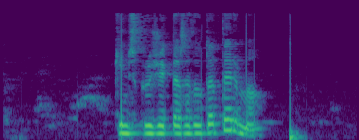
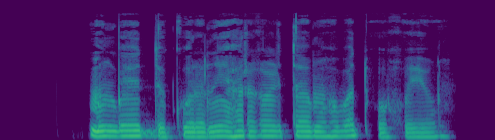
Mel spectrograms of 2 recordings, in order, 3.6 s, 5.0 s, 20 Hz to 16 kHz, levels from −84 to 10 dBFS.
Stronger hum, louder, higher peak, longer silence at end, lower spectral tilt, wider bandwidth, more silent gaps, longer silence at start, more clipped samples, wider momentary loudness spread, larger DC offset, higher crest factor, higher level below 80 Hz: neither; first, -21 LUFS vs -26 LUFS; first, -6 dBFS vs -10 dBFS; about the same, 0.55 s vs 0.45 s; about the same, -6.5 dB/octave vs -7 dB/octave; about the same, 11.5 kHz vs 11 kHz; neither; first, 1.15 s vs 0.9 s; neither; first, 13 LU vs 9 LU; neither; about the same, 16 dB vs 16 dB; first, -42 dBFS vs -64 dBFS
